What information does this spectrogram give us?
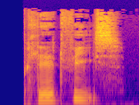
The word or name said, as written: pletvis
